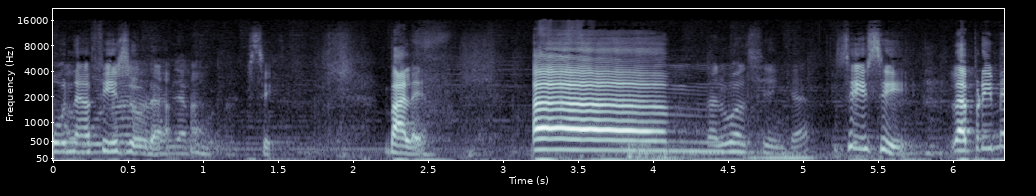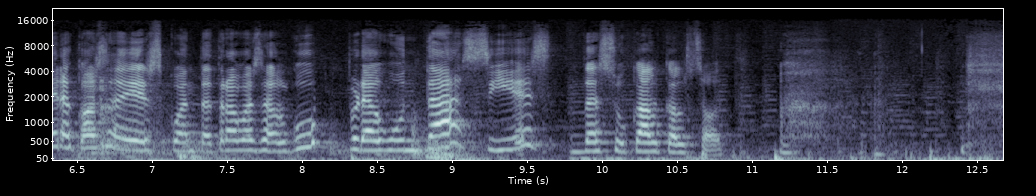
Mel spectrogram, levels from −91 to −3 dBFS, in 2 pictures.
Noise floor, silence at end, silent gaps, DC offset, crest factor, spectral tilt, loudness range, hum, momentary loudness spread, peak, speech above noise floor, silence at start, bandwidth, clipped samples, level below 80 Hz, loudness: -44 dBFS; 0 s; none; under 0.1%; 20 dB; -2.5 dB/octave; 11 LU; none; 25 LU; 0 dBFS; 25 dB; 0 s; 15.5 kHz; under 0.1%; -42 dBFS; -17 LUFS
